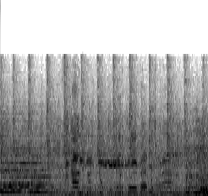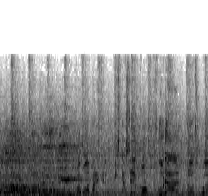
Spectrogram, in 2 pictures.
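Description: Basketball arena horn sounding a steady chord of several tones that cuts off about a second in, signalling the end of a timeout. It gives way to the crowd's loud chatter and shouting, with music over the arena's sound system.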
